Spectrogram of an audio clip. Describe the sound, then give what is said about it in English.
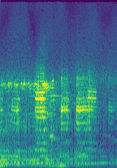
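Heavy evening street traffic in New York, heard from a cab riding up Broadway toward a theater off Times Square, rumbles steadily while several car horns honk in overlapping bursts, loud, with a constant engine drone underneath. “I know the traffic will be heavy, so I suggest we start right off to the theater. My cab is waiting.”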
